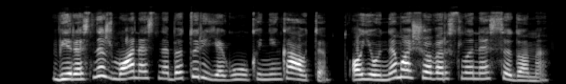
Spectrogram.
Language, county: Lithuanian, Kaunas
